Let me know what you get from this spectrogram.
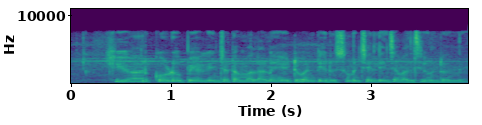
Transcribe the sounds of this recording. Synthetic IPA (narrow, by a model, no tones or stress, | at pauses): hjuːaːɾkoːɾɖupɐjo̞ːɡiɲt͡ʃɐʈɐmʋɐlːɐnueʈuʋɐɳʈiɾusumunt͡ʃelːiɲt͡ʃɐʋɐlsiuɳʈund̪i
